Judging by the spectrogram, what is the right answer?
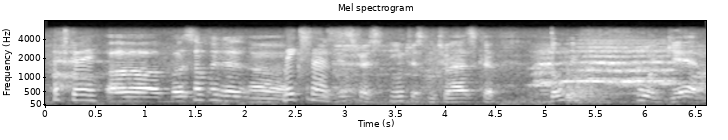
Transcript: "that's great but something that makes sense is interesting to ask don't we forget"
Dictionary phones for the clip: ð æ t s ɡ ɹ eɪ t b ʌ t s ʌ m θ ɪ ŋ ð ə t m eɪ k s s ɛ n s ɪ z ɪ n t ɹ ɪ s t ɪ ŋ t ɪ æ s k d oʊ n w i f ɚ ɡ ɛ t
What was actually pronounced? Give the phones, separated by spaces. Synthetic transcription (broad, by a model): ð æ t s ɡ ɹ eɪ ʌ b ʌ t s ʌ m θ ɪ ŋ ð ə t m eɪ k s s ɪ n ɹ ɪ s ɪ n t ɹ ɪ s t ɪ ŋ t ɪ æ s k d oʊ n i f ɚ ɡ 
